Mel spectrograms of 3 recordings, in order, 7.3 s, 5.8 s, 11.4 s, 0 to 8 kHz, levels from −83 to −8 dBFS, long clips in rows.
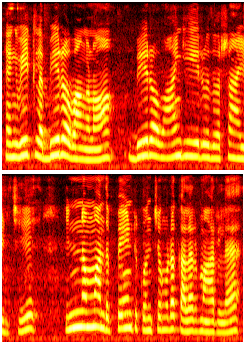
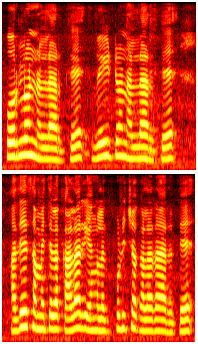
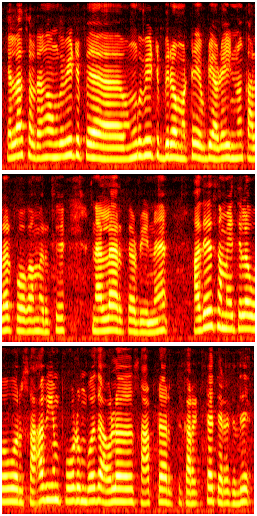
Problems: none marked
